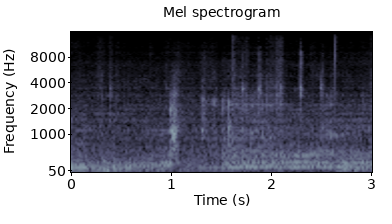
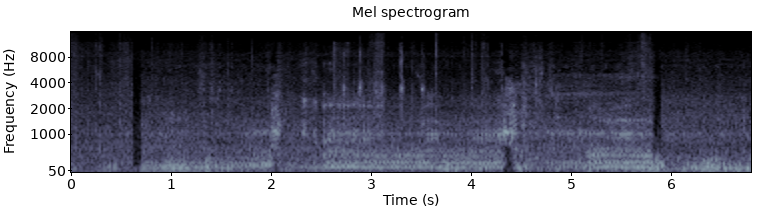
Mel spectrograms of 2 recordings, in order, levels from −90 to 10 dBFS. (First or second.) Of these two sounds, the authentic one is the second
